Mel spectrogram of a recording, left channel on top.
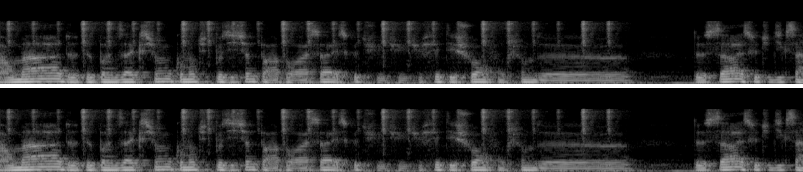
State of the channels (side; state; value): both; identical; correlation 1.00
